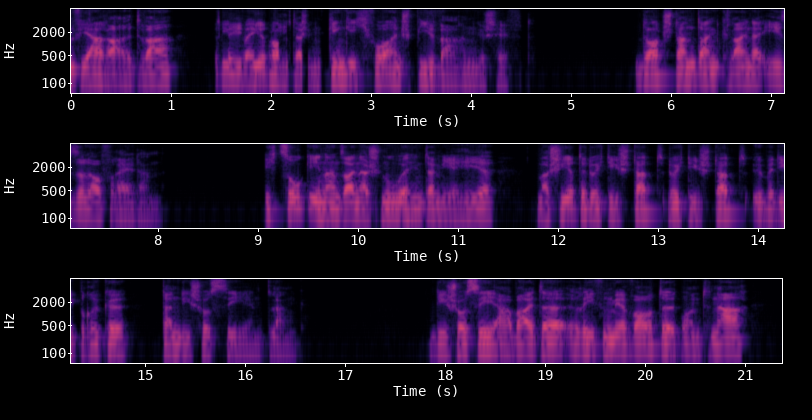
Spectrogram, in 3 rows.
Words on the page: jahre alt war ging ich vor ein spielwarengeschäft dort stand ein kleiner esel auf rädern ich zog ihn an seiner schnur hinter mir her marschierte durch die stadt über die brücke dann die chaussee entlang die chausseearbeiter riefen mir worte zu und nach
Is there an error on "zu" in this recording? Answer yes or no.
yes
